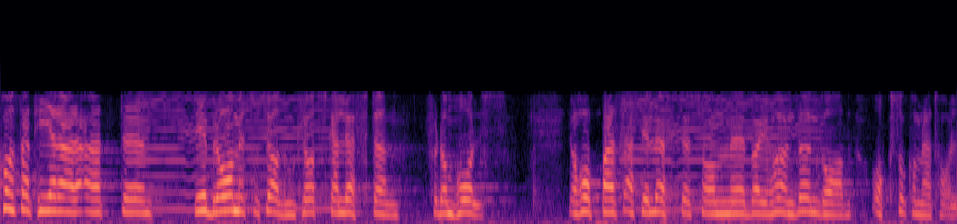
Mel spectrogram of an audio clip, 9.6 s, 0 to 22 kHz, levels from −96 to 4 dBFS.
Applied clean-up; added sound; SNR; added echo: none; Electric guitar; 20 dB; none.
